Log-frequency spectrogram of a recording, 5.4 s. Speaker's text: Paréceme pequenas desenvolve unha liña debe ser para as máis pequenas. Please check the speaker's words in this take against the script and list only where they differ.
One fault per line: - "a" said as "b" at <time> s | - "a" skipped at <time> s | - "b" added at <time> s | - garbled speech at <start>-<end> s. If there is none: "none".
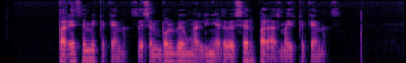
none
